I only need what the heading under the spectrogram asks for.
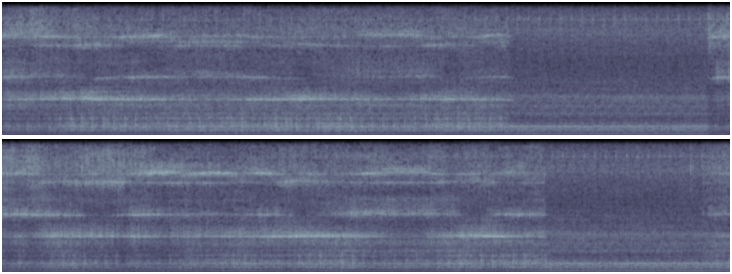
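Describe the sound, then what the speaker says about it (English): A power sander grinds the edge of an old, rusty axe head, making a steady whirring hum with a bright abrasive hiss that dips and swells slightly as the steel is pressed on and eased off. "So I'm going to take it out back and put it on the sander. Straighten that edge up"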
